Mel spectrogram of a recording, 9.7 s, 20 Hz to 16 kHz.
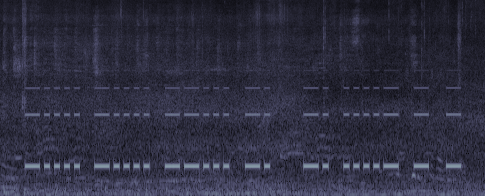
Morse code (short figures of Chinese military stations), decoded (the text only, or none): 6679 9400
